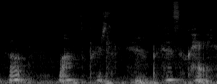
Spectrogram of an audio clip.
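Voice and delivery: quick, near-whispered aside to self; hushed aside. Real, not acted. Livestreamer noting a lost viewer, hushed aside. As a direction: drop to a soft, whispery undertone.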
